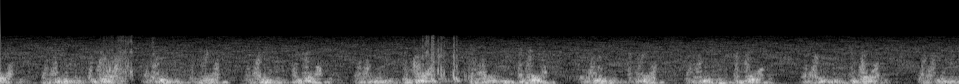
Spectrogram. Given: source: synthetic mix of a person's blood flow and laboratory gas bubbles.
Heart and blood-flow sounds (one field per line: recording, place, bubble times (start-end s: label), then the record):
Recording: Doppler ultrasound of blood flow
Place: precordium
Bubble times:
0.99-1.34 s: bubbles
1.45-1.69 s: bubbles
4.13-4.76 s: bubbles
From the record:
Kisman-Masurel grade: 221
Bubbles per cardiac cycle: several, 3 to 8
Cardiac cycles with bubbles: 10 to 50%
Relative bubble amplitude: barely perceptible (0.100 to 0.250)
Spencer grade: 2 (many but less than half of the cardiac periods contain bubble signals, singularly or in groups)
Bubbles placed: anywhere in the cardiac cycle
